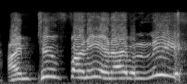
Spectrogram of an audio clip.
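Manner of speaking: high, drawn-out mock outrage; hammed-up diva. Co-host playing someone too funny for the show, in hammed-up indignation. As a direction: stretch it upward into a theatrical squeal.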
